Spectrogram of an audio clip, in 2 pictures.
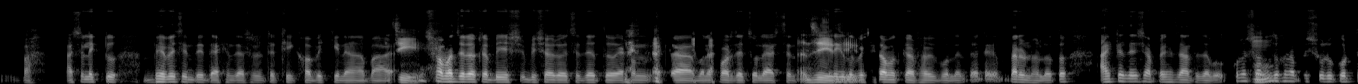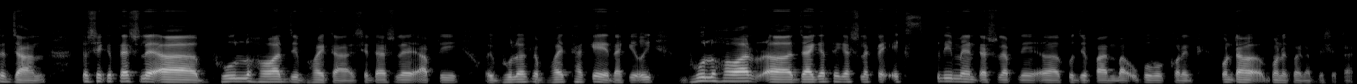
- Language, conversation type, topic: Bengali, podcast, নতুন কোনো শখ শুরু করতে চাইলে তুমি সাধারণত কোথা থেকে শুরু করো?
- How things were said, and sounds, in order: chuckle; tapping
